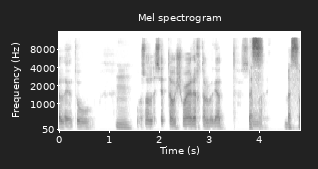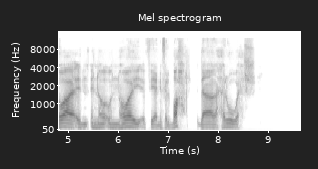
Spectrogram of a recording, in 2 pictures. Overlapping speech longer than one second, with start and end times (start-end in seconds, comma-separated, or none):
none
